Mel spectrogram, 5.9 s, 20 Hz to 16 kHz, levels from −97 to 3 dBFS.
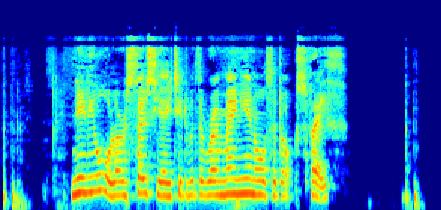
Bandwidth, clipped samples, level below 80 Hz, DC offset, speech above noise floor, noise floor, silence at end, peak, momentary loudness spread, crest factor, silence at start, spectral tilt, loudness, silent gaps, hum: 9.4 kHz; under 0.1%; -58 dBFS; under 0.1%; 52 dB; -73 dBFS; 0.3 s; -6 dBFS; 20 LU; 18 dB; 0.05 s; -3.5 dB/octave; -21 LUFS; none; none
